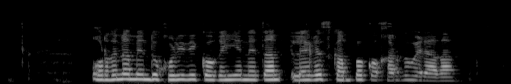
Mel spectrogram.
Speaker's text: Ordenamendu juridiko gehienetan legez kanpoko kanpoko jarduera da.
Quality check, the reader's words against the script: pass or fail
fail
